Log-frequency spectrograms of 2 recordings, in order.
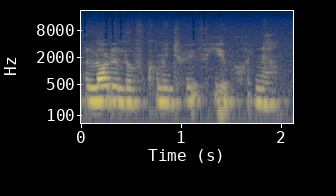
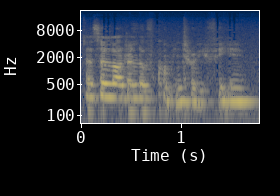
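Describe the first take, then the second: First: Breathy whispered words, fighting tears; real emotion sinking into a whisper; choked whisper. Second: Quiet, emotion catching in the throat; softer, voice thick with real feeling; choked up. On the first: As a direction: whisper it, too moved to voice it. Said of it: "Sorry, I got choked up then". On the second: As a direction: hold back tears as the words come. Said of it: "I got choked up then". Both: Real, not acted.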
